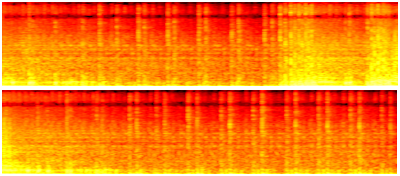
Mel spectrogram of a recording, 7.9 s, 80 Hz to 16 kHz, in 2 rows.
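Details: 1979 Harley-Davidson Shovelhead after replacing a bad starter clutch/Bendix that intermittently slipped: lumpy, loping V-twin idle with one clean rev, no clatter or slipping whirr; healthy running.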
